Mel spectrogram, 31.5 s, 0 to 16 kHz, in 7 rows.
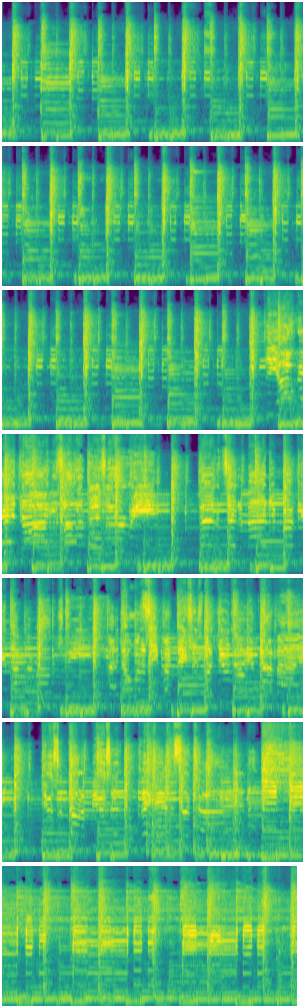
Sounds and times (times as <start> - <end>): Music: 0.0 - 31.5.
